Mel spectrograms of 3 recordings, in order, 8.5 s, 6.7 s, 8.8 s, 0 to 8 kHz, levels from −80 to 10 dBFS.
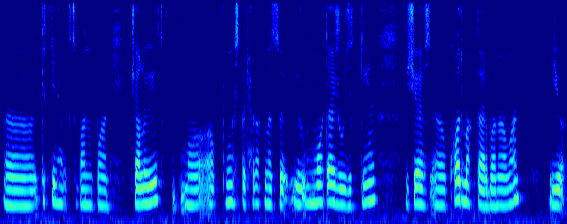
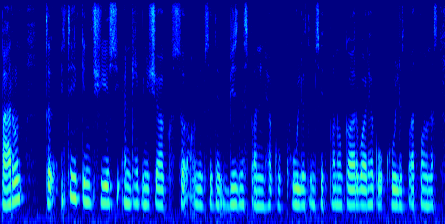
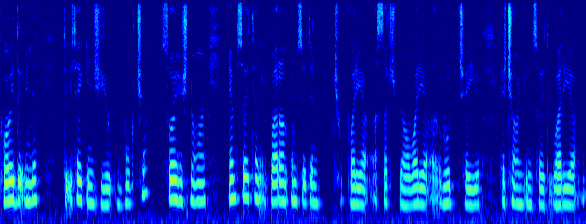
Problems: constant background noise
